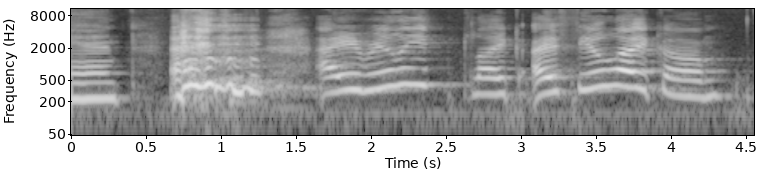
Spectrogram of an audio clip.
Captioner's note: laughing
